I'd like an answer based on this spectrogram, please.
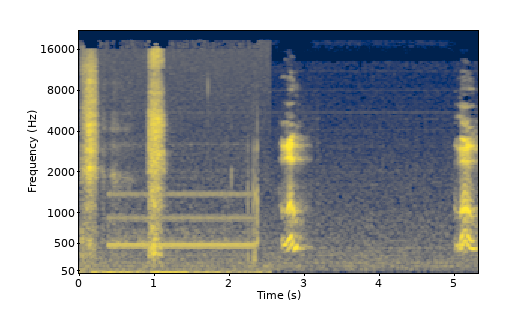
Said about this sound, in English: Now, take the phone. Tell him. It's ringing. Take it.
